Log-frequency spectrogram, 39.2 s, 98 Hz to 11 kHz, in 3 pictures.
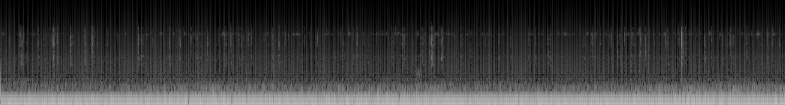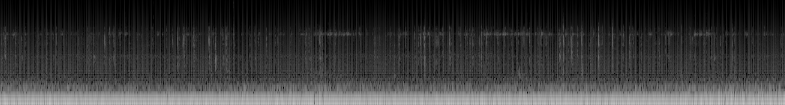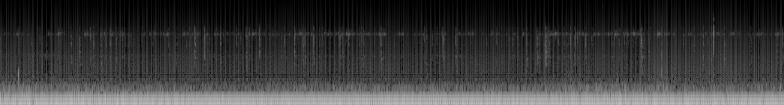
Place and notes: Užpaliai, Lithuania, watertower
metallic waterrower, still working. geophone and contact microphones
Utenos apskritis, Lietuva, January 2021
